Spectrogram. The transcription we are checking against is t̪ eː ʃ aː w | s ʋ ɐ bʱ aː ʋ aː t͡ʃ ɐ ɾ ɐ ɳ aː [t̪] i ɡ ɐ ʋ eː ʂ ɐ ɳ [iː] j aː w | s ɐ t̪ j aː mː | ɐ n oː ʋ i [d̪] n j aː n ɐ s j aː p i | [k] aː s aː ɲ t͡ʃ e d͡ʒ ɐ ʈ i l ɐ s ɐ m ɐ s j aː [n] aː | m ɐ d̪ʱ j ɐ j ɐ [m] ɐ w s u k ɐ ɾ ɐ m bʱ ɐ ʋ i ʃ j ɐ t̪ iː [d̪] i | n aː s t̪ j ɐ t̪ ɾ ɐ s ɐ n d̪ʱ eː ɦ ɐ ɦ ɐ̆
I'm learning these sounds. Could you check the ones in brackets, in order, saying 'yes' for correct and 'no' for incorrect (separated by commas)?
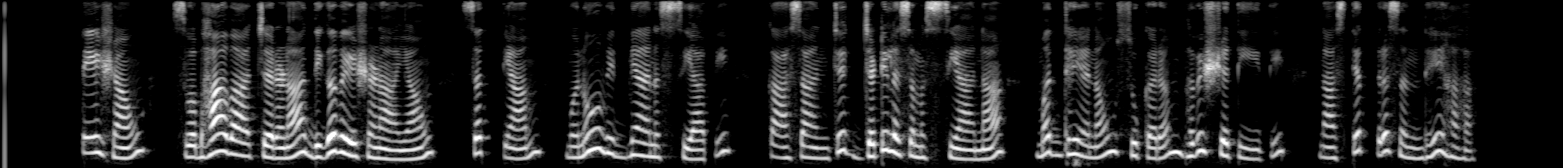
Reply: no, no, yes, yes, yes, no, no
